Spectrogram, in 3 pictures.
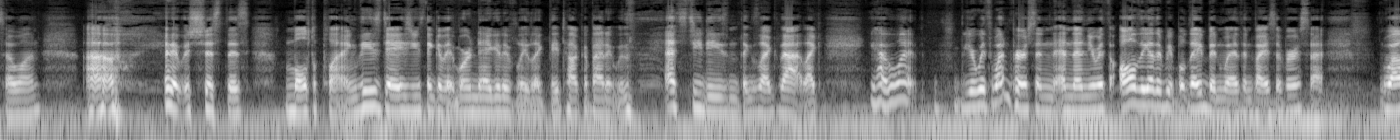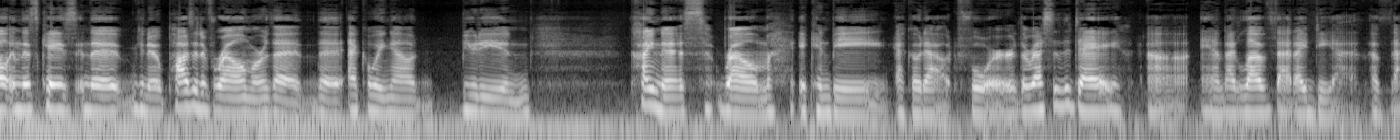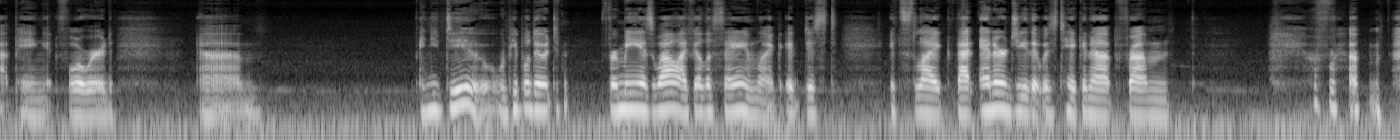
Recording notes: Today’s podcast recording in the car.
